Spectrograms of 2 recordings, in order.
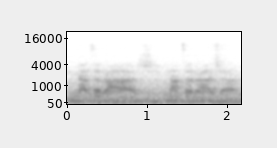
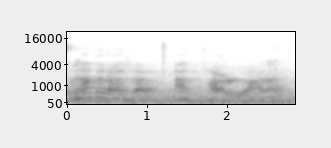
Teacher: you're kind of touching your tongue to the back of your teeth almost when you make your R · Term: rolling R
